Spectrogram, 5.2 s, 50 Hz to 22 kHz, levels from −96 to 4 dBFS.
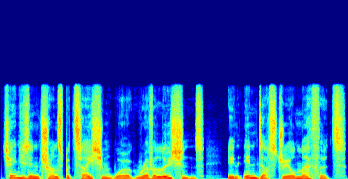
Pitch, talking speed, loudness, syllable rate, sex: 165 Hz, 90 wpm, -15 LUFS, 3.8 syllables/s, male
